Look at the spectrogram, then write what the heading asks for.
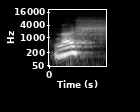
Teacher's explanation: Nah, perhatikan pada sya ya. Sya tengah lidah bertemu dengan ya langit-langit bagian tengah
